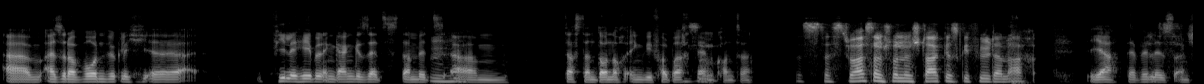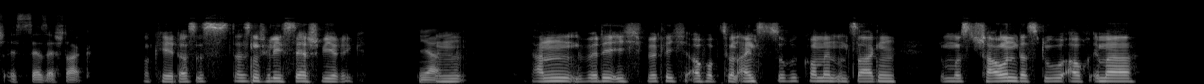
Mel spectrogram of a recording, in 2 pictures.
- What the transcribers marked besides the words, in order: other background noise; snort; tapping
- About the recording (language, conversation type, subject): German, advice, Wie kann ich verhindern, dass ich abends ständig zu viel nasche und die Kontrolle verliere?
